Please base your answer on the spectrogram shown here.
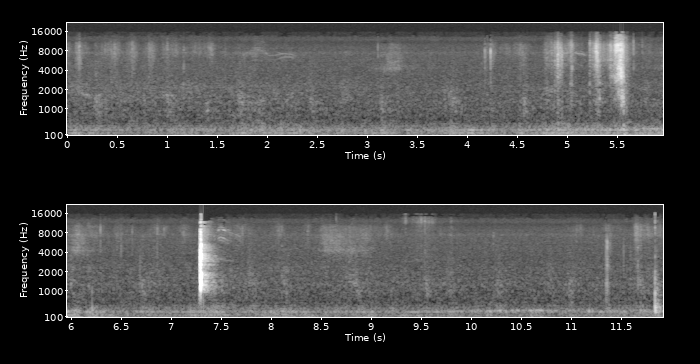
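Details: Quiet indoor room with a low hum, soft rustling and one sharp click; no bird calls are heard.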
